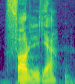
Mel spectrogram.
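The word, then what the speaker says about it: foglia: the way they render the GL sound. In standard it's a it can be difficult familia folia that's standard and it's commonly natively spoken like this in center north. So like Tuscanany Rome that's how they say it. If you go south like this speaker and me natively, we simplify it into a Y. So it becomes Y mo. It's like a Y.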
